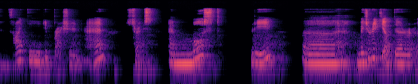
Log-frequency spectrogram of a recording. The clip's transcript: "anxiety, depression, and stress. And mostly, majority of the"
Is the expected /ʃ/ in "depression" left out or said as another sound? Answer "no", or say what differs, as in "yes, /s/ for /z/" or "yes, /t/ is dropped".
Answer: no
